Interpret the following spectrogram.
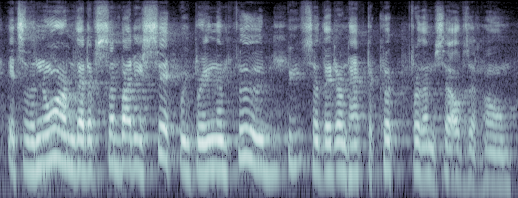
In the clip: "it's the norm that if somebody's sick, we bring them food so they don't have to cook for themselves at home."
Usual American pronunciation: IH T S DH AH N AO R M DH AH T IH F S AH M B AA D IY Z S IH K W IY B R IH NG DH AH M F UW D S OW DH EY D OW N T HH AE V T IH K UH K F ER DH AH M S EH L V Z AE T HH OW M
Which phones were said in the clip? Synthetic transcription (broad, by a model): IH T S DH AH N AO R M DH AH T IH F S AH M B AA D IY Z S IH K W IY B R IH NG DH AH M F UW D S OW DH EY D OW N T HH AE F T IH K UH K F ER DH AH M S EH L V Z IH T HH OW M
